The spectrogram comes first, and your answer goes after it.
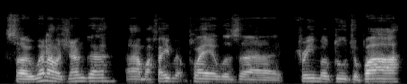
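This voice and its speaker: A man from Wellington with a New Zealand accent, telling stories in casual podcast chat, animated and full of restarts. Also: medium pitch, a little fast. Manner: animated storytelling, many restarts, slips into quoted voices. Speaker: guest, rapper and basketball MC.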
